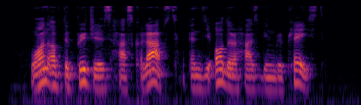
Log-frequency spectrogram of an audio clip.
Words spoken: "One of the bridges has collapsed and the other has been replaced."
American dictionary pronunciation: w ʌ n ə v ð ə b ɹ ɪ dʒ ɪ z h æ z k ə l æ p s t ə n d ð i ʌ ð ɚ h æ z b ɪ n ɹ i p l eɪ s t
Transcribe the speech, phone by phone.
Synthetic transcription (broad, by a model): w ʌ n ə v ð ə b ɹ ɪ dʒ ɪ z h æ z k ə l æ p s t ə n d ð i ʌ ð ɚ h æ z b ɪ n ɹ i p l eɪ s t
